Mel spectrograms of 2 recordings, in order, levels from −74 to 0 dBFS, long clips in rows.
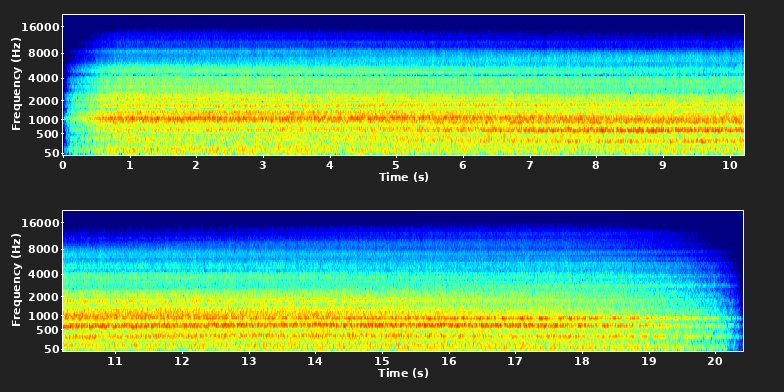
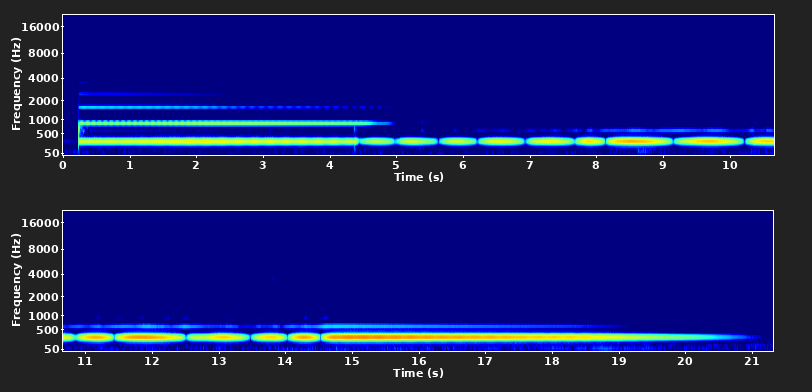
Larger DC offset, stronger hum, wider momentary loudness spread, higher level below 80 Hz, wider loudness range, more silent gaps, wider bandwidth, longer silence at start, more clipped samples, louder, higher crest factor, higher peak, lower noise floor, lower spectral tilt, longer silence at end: neither; neither; second, 5 LU vs 14 LU; first, -34 dBFS vs -74 dBFS; second, 2 LU vs 11 LU; neither; first, 15.5 kHz vs 2.6 kHz; second, 0.05 s vs 0.25 s; neither; first, -13 LUFS vs -29 LUFS; about the same, 14 dB vs 12 dB; first, 0 dBFS vs -18 dBFS; second, -34 dBFS vs -66 dBFS; second, -4.5 dB/octave vs -8.5 dB/octave; second, 0.2 s vs 0.8 s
